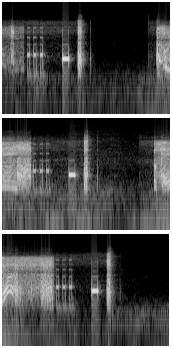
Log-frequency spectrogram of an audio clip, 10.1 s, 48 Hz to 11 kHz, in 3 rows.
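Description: Amateur-radio transmissions received through a Baofeng UV-9R Plus handheld transceiver's speaker: two short overs of thin, narrow-band radio audio, each ending in a quick string of roger-beep or DTMF tones, a short steady tone and a burst of noise as the squelch closes. The beep-and-noise sequence comes three times, near the start, about halfway through and near the end.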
